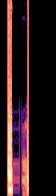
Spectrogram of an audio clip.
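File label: Wake Forest Police Dispatch, p25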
